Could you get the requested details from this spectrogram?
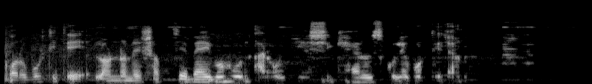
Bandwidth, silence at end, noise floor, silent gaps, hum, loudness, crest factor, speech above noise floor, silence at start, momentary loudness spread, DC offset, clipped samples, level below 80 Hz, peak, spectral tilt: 8 kHz; 0.8 s; -75 dBFS; none; none; -21 LUFS; 18 dB; 54 dB; 0.05 s; 15 LU; under 0.1%; under 0.1%; -62 dBFS; -4 dBFS; -4.5 dB/octave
